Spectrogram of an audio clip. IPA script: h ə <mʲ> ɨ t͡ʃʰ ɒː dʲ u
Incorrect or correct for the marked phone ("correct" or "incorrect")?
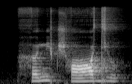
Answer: correct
